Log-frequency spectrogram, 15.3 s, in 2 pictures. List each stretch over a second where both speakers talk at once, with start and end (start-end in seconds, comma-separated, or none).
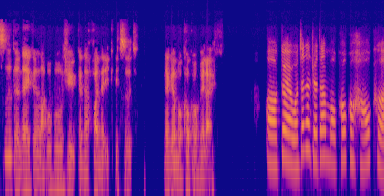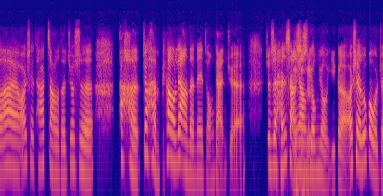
none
